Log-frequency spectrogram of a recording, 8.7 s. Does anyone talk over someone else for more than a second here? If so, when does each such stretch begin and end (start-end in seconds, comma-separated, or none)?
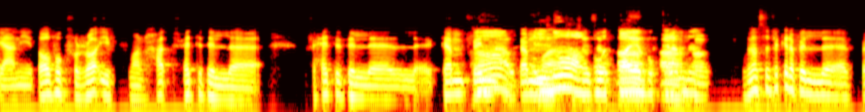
4.7-7.1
